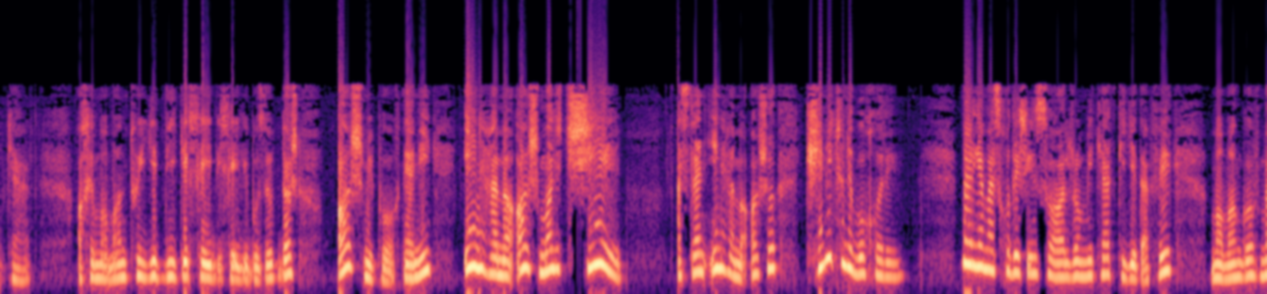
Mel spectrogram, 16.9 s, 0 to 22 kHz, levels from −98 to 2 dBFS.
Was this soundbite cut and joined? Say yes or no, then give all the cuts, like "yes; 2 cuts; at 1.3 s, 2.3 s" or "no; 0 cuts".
no; 0 cuts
